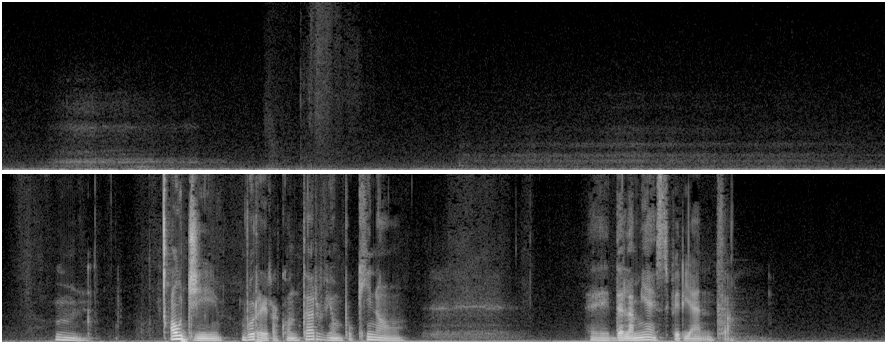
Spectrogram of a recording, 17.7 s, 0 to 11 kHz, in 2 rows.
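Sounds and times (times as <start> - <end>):
steady low hum: 0.0 - 17.6
slow deep breath in and out: 0.3 - 2.5, 4.6 - 9.4, 12.9 - 14.6
speech: 9.4 - 9.8, 10.5 - 12.9, 14.7 - 16.2.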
